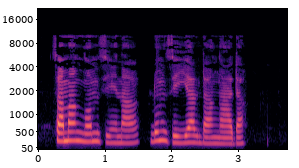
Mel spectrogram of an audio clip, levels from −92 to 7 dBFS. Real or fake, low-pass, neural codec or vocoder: real; 9.9 kHz; none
